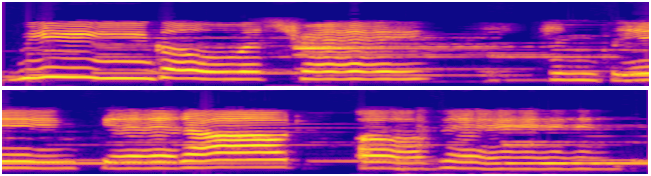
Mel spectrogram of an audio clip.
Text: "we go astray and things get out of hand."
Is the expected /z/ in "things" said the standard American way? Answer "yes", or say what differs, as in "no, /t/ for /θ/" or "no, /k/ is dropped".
no, /z/ is dropped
